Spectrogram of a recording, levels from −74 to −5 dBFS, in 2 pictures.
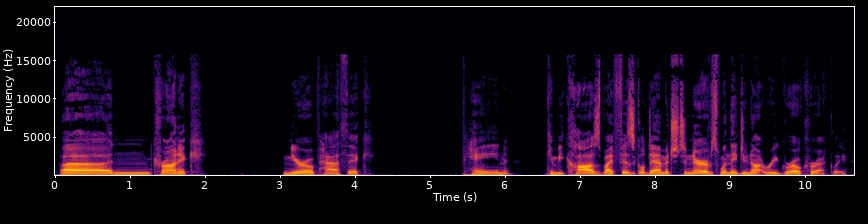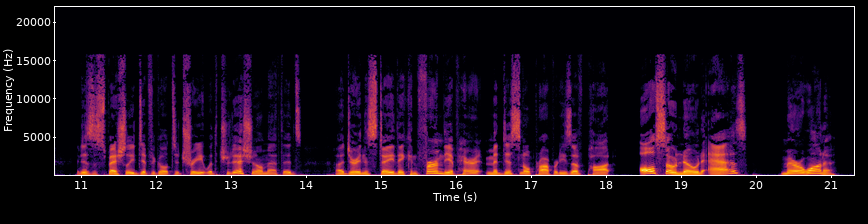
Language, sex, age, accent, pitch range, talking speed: English, male, 20-39, American, 130-185 Hz, 120 wpm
